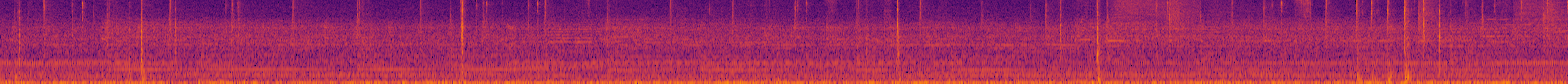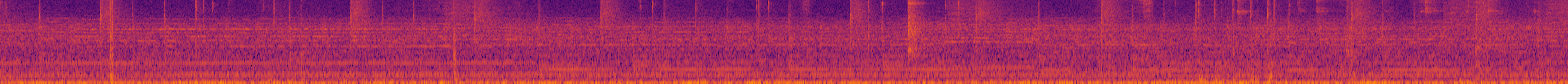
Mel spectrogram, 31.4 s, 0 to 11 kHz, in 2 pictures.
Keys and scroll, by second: 0.1 Delete, 7.0 ctrl+g, 13.5 ctrl+=, 14.6 space, 16.7 a, 27.6 ctrl+=.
